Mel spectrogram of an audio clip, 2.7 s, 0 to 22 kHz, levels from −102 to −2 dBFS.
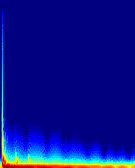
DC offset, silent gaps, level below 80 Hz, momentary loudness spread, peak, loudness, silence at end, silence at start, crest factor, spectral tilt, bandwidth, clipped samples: under 0.1%; none; -14 dBFS; 21 LU; -2 dBFS; -23 LUFS; 0 s; 0 s; 12 dB; -13 dB/octave; 1.3 kHz; under 0.1%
